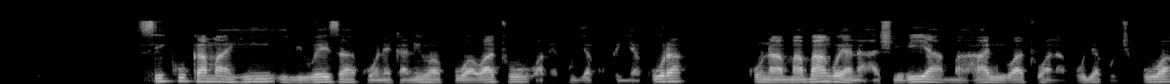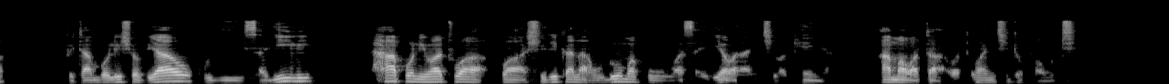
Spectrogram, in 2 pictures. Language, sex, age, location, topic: Swahili, male, 25-35, Mombasa, government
